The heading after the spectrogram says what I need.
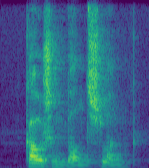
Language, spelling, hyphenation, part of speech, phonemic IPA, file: Dutch, kousenbandslang, kou‧sen‧band‧slang, noun, /ˈkɑu̯.sə(n).bɑntˌslɑŋ/, Nl-kousenbandslang.ogg
- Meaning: 1. garter snake, snake of the genus Thamnophis 2. common garter snake (Thamnophis sirtalis)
